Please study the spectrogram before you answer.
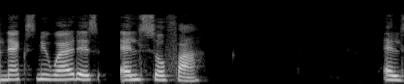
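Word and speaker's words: sofá: In English, we put the stress on the O and we say sofa. But in Spanish, the stress goes on the A.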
